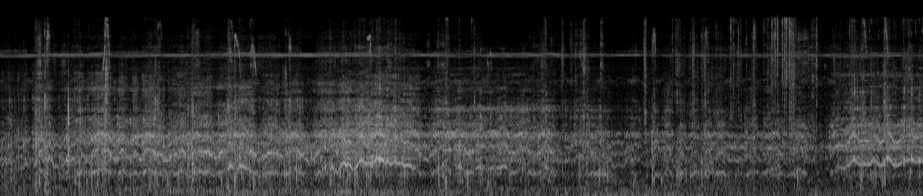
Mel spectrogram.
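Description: Scale RC rock crawler (Vaterra Ascender-based Jeep JK) climbing rock: its electric motor and gears whine, the pitch wavering up and down with the throttle. Scattered clicks and scrapes come from the tyres on the rock. The whine eases off about two-thirds of the way through and picks up again near the end.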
